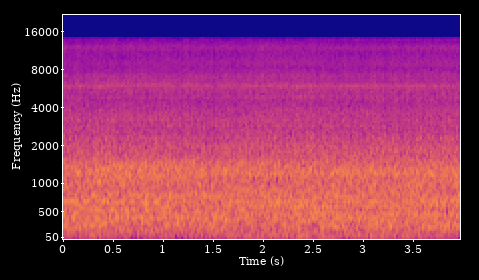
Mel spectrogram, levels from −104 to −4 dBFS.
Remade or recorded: remade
